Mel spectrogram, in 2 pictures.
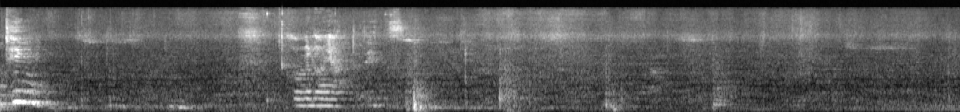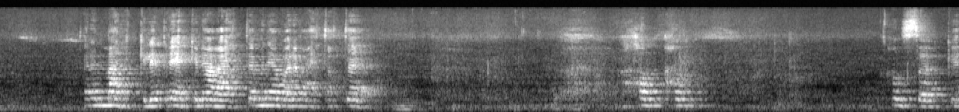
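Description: A woman speaks calmly into a microphone, with pauses, in a room with a slight echo.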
